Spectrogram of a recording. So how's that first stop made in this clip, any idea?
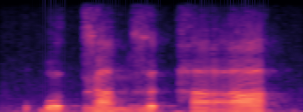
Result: implosive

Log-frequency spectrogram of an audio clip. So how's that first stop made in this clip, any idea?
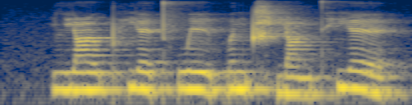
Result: aspirated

